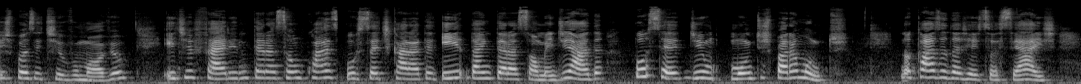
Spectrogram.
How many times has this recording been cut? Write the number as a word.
three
